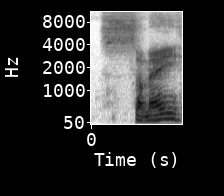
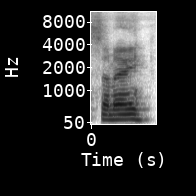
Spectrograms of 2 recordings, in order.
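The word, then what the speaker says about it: Sommeil: this is wonderful David some a is how you pronounce it some a that great kit so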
